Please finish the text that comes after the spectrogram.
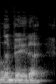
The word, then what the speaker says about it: Nevada: And it's spelled Nevada, but yeah, it's spelled Nevada, but in Iowa, we call it Nevada.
